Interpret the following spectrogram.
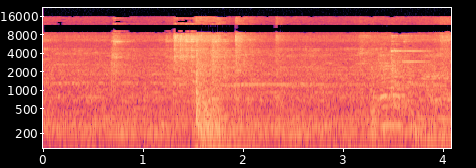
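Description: A loaded barbell with iron plates is cleaned from the floor to the shoulders, with a sharp metallic clank about a second and a half in as the bar is pulled up and caught, over a steady background noise.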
